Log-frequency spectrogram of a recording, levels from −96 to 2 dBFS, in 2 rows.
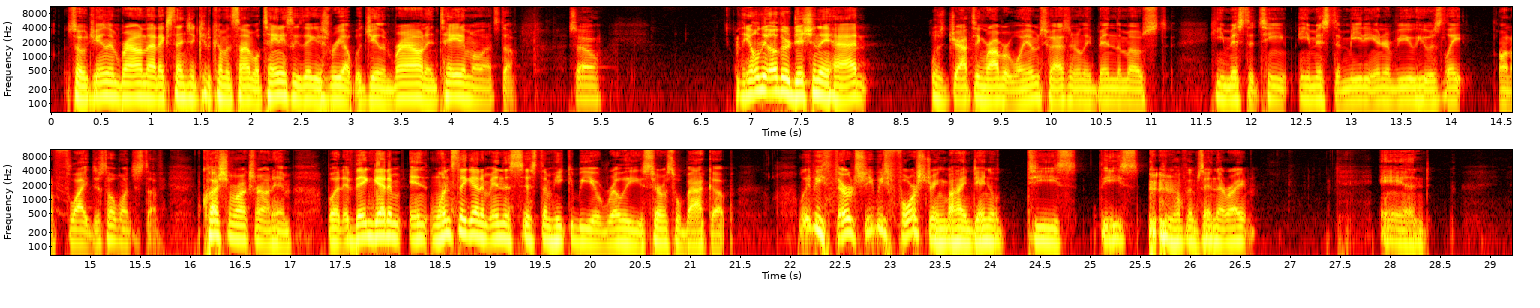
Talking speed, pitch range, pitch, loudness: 215 wpm, 110-135 Hz, 120 Hz, -17 LUFS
